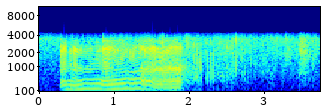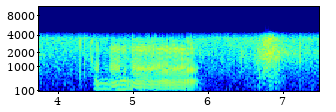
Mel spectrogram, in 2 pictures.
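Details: A cat snoring while asleep: two long, rough, vibrating snores with a quiet pause between, over low room noise.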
